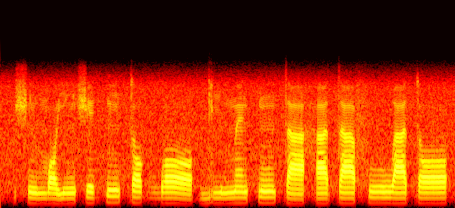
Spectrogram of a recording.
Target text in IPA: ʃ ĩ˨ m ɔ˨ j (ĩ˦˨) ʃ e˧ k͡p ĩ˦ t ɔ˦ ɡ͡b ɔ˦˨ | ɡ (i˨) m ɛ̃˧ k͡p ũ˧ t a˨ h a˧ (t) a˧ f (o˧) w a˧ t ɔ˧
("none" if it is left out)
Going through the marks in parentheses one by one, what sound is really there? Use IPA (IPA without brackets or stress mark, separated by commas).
ĩ˨, i˨, t, u˧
